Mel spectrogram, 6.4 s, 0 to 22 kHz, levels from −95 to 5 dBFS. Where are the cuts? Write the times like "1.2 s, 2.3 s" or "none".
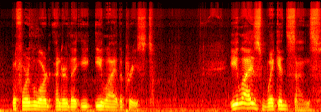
none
